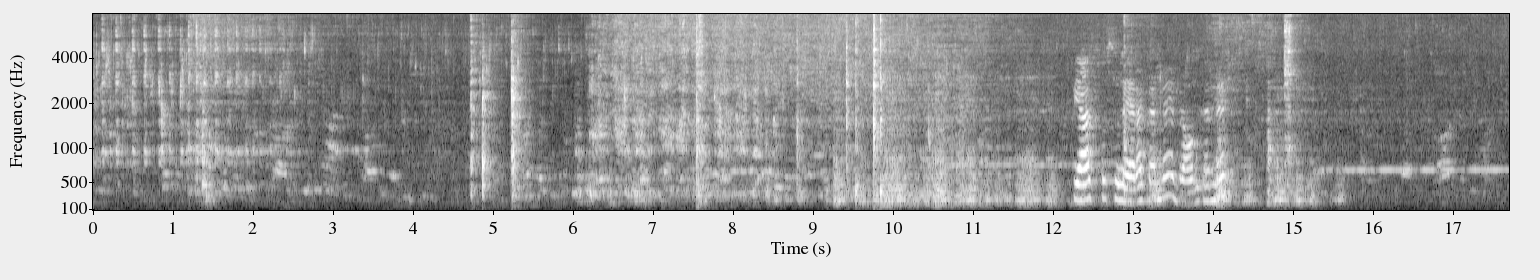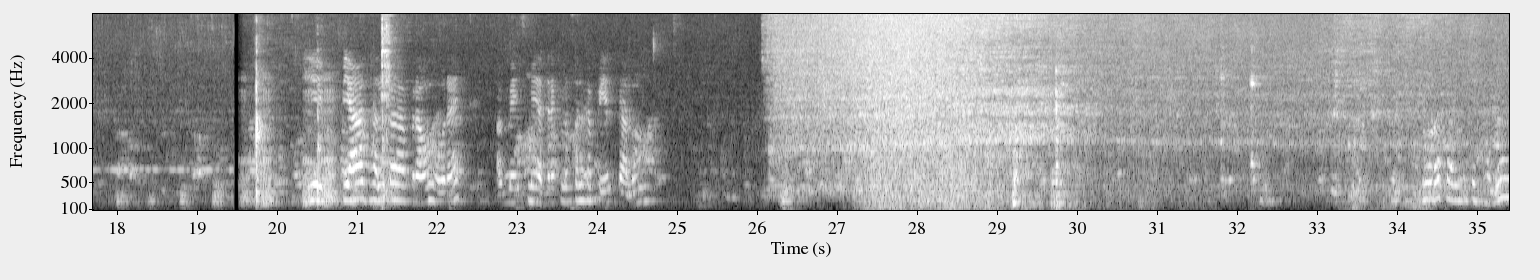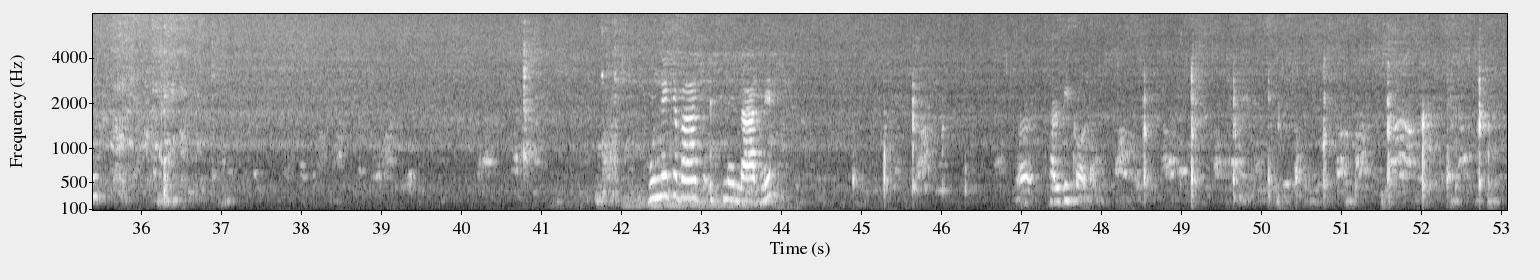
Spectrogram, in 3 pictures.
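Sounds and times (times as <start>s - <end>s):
loud sizzle in hot oil: 0.0s - 22.1s, 26.0s - 53.0s
utensil tapping and scraping metal: 48.5s - 53.0s.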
